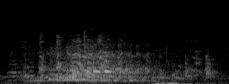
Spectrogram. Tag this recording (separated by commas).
Laughter, Human voice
